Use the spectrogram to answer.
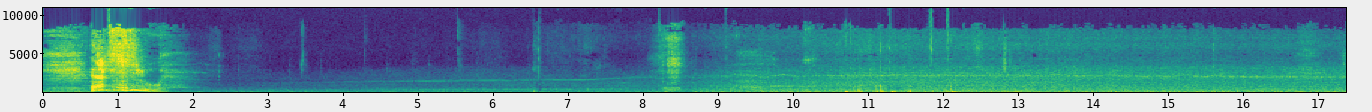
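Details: Adult with a stuffed-up head cold, their third in four months, stifles a sneeze into a handkerchief: a sharp, muffled sneeze burst, then quiet with faint room noise and movement.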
